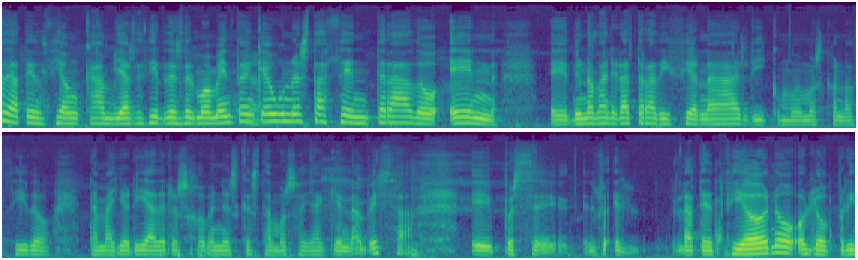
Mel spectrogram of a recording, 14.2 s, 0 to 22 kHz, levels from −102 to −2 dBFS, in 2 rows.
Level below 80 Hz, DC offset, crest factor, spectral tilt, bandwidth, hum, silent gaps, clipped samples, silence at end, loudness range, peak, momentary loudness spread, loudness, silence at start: -56 dBFS; under 0.1%; 20 dB; -6 dB/octave; 19 kHz; none; none; under 0.1%; 0 s; 7 LU; -6 dBFS; 12 LU; -25 LUFS; 0 s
